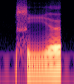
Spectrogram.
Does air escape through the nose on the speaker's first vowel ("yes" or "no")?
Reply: no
